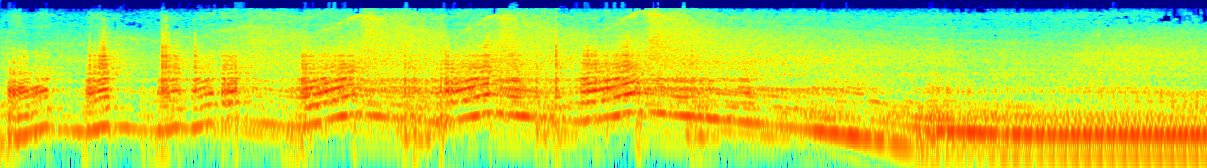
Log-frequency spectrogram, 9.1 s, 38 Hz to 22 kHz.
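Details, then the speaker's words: Nissan R32 Skyline on a simple base tune before dyno, loud exhaust without muffler: quick clean blips rising and falling evenly then a steady high hold, smooth healthy revving. "So she sounds a lot different now. I'm excited to hear this thing rip. It sounds so smooth."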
